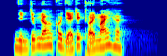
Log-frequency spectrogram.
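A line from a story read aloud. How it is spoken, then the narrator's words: Smiling. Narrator (Vietnamese): Thiếu niên thần bí mỉm cười, nói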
